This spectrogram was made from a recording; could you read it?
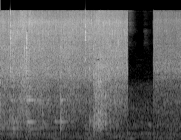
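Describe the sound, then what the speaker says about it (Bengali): Potatoes and chickpeas frying in a pan, a steady sizzle with stirring scrapes, close and continuous, briefly cutting out near the end before resuming. "এবার এটা আমার আলু ছোলা ভাজা হয়ে গেছে"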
